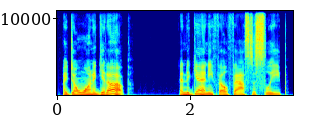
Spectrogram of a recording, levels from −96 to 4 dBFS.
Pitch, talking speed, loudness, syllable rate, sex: 190 Hz, 205 wpm, -16 LUFS, 5.4 syllables/s, female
